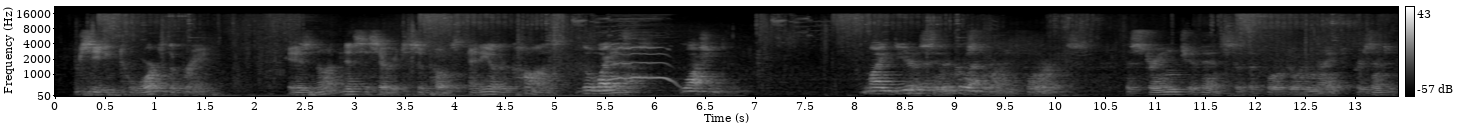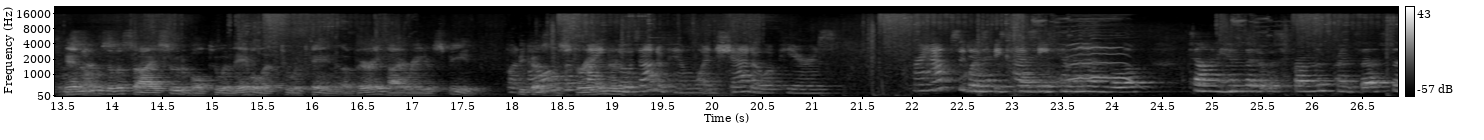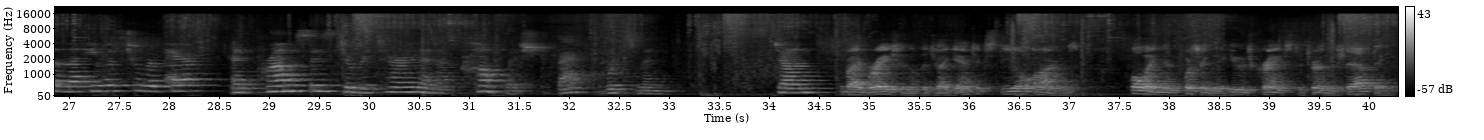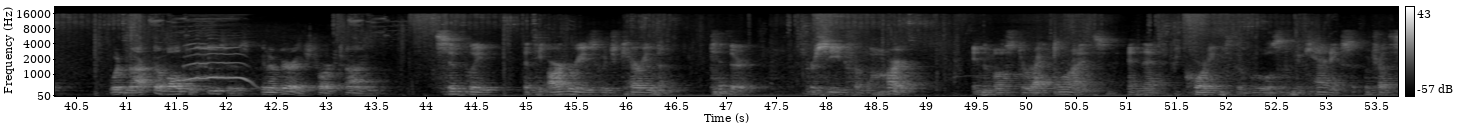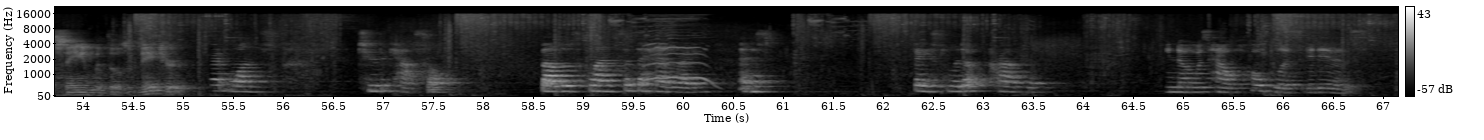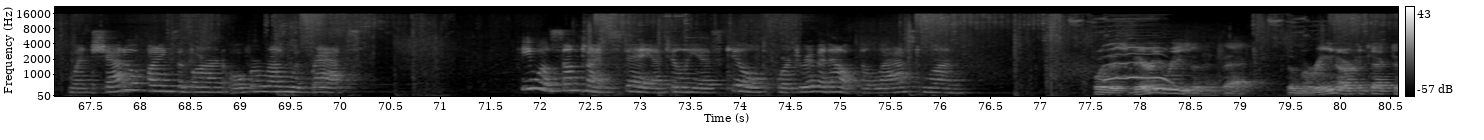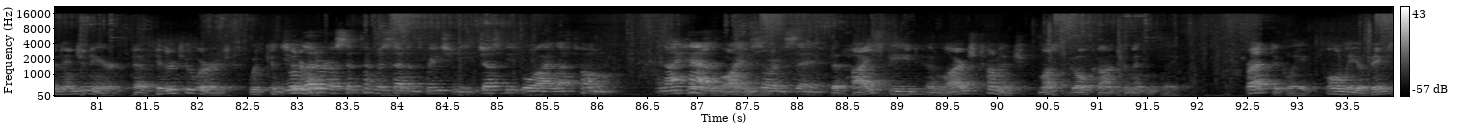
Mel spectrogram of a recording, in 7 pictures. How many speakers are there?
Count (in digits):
7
